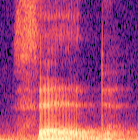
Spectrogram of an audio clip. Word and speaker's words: said: to the a rule so this a no a we're going to bounce it a so it's set says says again said these words are exceptions they use the sound at like eggs the combination Oh a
